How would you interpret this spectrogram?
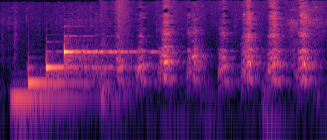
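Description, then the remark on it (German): A hen's loud egg-laying cackle: a drawn-out rising squawk, then a quick run of sharp, repeated clucks in an uneven rhythm, alone with no talking. “Oh, da wird gerade ein Hühnerei gelegt”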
